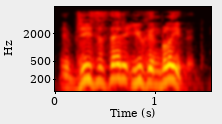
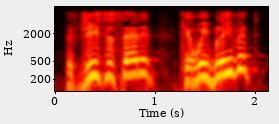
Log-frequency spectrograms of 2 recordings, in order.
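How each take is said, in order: First: Said in the usual way. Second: Rousing challenge. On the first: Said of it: "preacher answers his own challenge". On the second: Real, not acted. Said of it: "preacher drives home the point".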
